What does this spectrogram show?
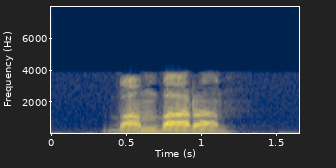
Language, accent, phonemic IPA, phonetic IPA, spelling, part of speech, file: Armenian, Eastern Armenian, /bɑmbɑˈɾɑ/, [bɑmbɑɾɑ́], բամբարա, noun, Hy-բամբարա.ogg
- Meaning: Bambara (language)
